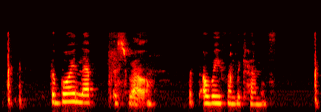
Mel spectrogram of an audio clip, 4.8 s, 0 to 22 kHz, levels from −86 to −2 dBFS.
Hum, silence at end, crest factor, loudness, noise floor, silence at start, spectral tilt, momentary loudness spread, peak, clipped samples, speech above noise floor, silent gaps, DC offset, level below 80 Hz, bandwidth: none; 0.05 s; 20 dB; -31 LUFS; -75 dBFS; 0.1 s; -5 dB/octave; 17 LU; -12 dBFS; under 0.1%; 45 dB; none; under 0.1%; -82 dBFS; 8 kHz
